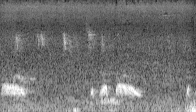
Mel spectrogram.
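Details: Spotted dove used as a decoy for wild doves, a long coo, then two brief notes and a drawn-out falling coo, with faint high chirps and outdoor rumble.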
